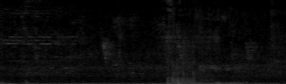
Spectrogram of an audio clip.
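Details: Pug puppy named Warabi snoring during a daytime nap, small but snoring already; low rumbling breaths with a short raspy, pulsed snore burst in the second half over a quiet room hum.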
